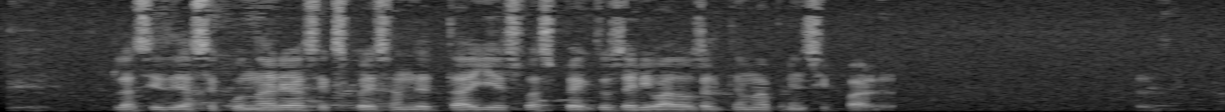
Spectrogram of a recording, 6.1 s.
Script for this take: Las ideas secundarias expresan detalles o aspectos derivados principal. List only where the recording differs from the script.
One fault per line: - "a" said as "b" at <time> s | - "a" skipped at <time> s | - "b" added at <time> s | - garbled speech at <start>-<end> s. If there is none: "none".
- "del tema" added at 3.5 s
